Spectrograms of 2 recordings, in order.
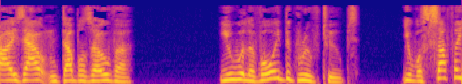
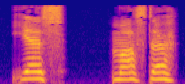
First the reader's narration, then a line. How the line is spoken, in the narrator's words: Shane wheezes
